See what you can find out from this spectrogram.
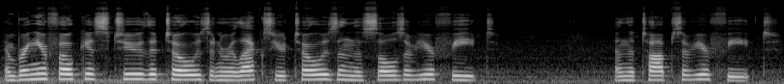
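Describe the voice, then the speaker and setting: A woman with an American accent leads a guided meditation, giving calm, soothing instructions in a deliberate way with long pauses. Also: mid-range voice, a little hiss or hum. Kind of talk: slow guided meditation narration.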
